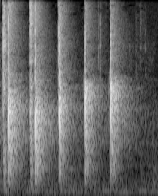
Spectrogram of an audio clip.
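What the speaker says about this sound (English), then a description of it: "Clap for him." A small group claps for a donor during a live political campaign broadcast, five sharp separate bursts of clapping in a steady rhythm, close and fairly loud, with no voices over them.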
